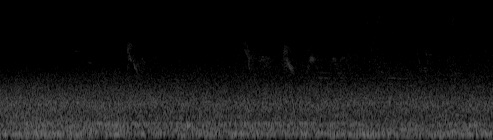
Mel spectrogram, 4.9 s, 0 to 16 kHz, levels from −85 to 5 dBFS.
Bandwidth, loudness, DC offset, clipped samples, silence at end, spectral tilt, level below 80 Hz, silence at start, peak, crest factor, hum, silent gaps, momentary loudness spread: 12.5 kHz; -53 LUFS; under 0.1%; under 0.1%; 0 s; -6.5 dB/octave; -64 dBFS; 0 s; -40 dBFS; 12 dB; none; none; 2 LU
